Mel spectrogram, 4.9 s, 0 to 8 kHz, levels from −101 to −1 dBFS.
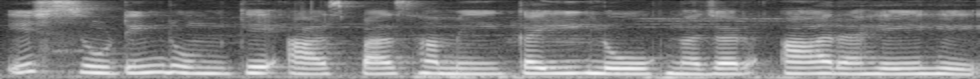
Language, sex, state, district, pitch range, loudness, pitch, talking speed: Hindi, female, Madhya Pradesh, Dhar, 205-230 Hz, -13 LUFS, 215 Hz, 160 wpm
